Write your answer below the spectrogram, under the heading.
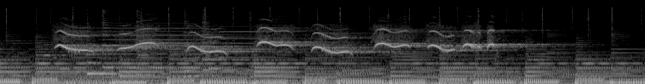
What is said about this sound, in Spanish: Canta el zorzal.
